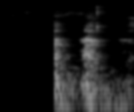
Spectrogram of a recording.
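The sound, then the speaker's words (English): A big, drawn-out yawn from a single person, breaking out abruptly after silence and swelling into a loud, breathy, groaning vocal stretch that trails off near the end. “That was a really big yawn.”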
